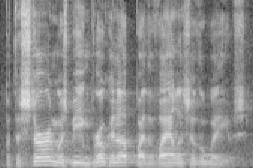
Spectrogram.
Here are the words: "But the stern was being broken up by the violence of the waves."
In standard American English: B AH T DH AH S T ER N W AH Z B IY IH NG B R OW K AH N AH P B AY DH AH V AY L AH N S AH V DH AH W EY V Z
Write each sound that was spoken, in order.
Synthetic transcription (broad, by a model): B AH T DH AH S T ER N W AH Z B IY IH NG B R OW K AH N AH P B AY DH AH V AY L AH N S AH V DH AH W EY V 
